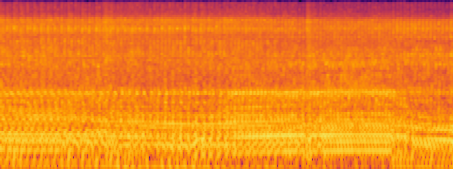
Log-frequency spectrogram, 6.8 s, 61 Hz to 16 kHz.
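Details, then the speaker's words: 18 HP Briggs & Stratton opposed twin off a Craftsman mower, electronic ignition, cast iron, first startup on choke before Terra Jet install; loud even steady exhaust beat, no misses or knocks; normal running. "run now to me that's music to my ears an engine you crank it twice and it starts and runs"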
